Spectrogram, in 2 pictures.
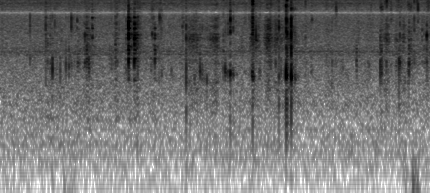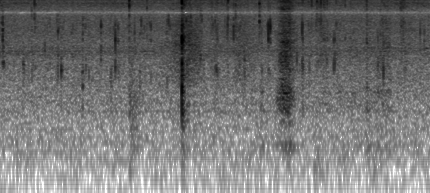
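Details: Ragdoll cat named Mojio eating dry kibble indoors, chewing it thoroughly: irregular crunchy bites and crackles scattered through the room, with a few louder crisp crunches near the middle and end.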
